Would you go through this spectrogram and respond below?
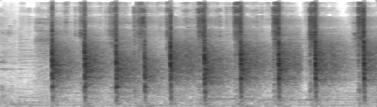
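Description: A knife chops ingredients for a budget chicken biryani on a board, about ten crisp, evenly spaced strokes, close and clear with no talk.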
